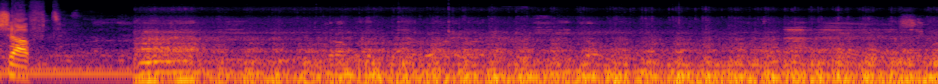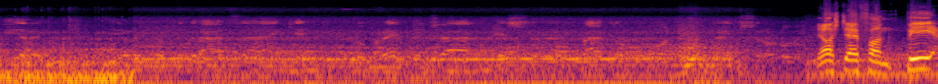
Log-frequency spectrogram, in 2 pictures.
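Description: A racing car engine rumbles steadily at idle.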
